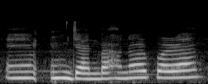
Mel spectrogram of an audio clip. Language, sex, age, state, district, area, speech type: Assamese, female, 18-30, Assam, Lakhimpur, rural, spontaneous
